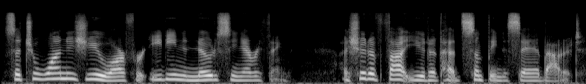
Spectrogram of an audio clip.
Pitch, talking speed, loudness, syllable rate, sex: 205 Hz, 235 wpm, -17 LUFS, 6.5 syllables/s, female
